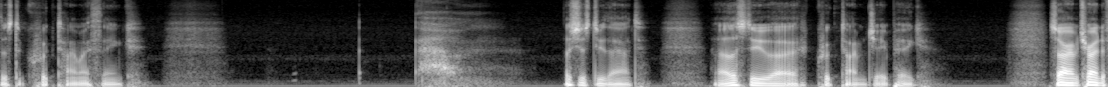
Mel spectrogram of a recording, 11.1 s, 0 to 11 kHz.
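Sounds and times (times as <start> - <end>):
man sighing: 4.2 - 5.1.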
